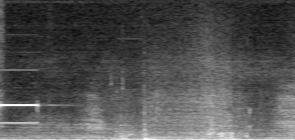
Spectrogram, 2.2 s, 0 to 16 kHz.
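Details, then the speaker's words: 2017 Toyota RAV4 AWD that stalls when the wipers are turned on: short electronic warning chimes over a steady low hum, fault codes triggered just by touching the steering column wiring harness. "just bringing up a lot of Errors right now that's all the beeping that you hear okay just touching this harness like this made it all happen"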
